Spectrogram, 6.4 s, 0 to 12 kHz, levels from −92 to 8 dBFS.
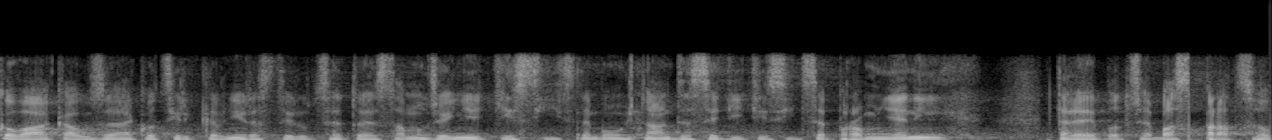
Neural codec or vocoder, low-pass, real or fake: none; 7.2 kHz; real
